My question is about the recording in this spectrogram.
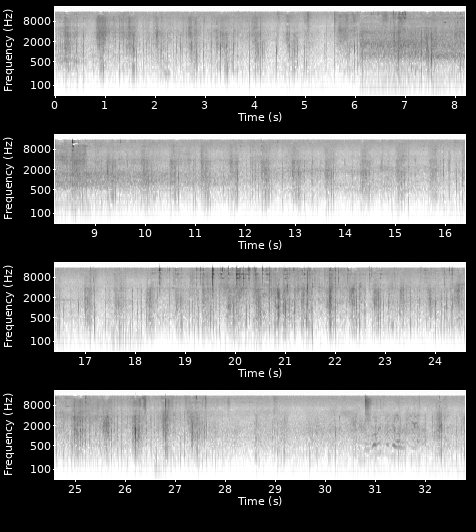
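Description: Footsteps crunching through snow at a steady walking pace, with a broader swell of noise from about six to ten seconds in.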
